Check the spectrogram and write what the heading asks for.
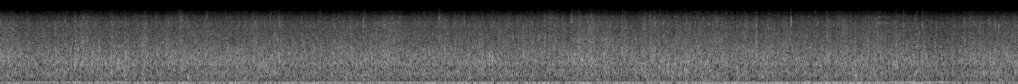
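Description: Shallow creek running over cobbles and riffles: a steady rush of flowing water with a low rumble beneath it.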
